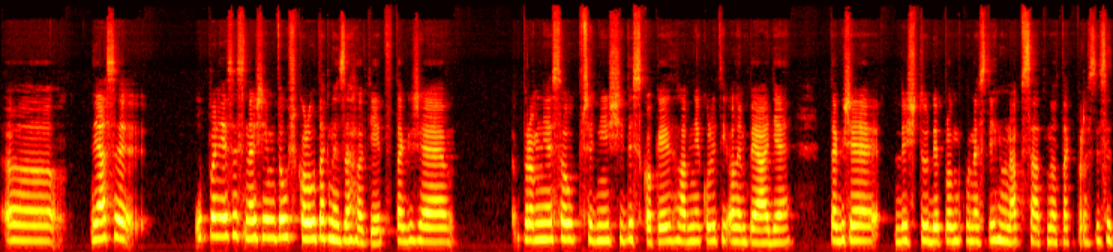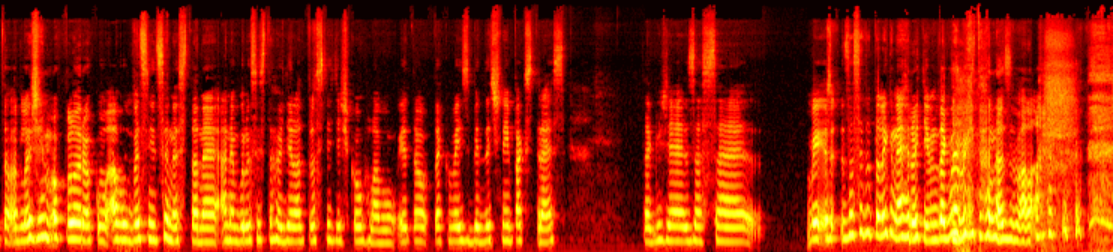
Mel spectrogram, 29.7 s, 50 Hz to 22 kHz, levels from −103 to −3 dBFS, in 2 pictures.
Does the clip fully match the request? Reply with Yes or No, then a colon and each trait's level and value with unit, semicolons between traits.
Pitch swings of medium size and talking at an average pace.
Yes: average, 3.0 semitones; average, 135 wpm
